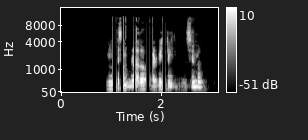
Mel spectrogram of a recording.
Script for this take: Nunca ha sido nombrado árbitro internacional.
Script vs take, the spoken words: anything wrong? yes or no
yes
